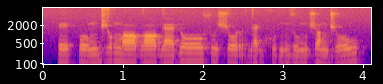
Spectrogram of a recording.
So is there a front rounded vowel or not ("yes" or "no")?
no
